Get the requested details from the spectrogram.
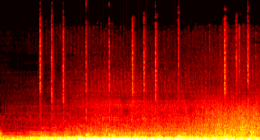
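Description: A motorcycle engine rumbles steadily nearby.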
